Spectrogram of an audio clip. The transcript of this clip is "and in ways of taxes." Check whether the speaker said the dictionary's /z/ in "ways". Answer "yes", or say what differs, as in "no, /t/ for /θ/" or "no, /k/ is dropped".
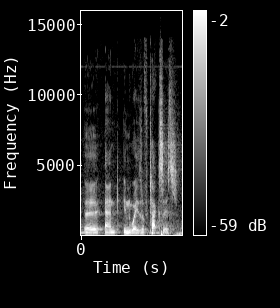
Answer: yes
